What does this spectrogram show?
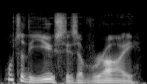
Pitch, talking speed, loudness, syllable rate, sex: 105 Hz, 245 wpm, -18 LUFS, 5.7 syllables/s, male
